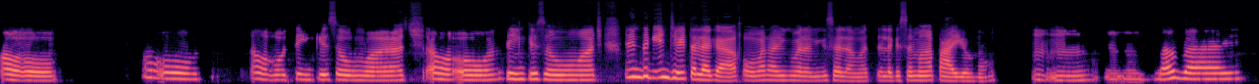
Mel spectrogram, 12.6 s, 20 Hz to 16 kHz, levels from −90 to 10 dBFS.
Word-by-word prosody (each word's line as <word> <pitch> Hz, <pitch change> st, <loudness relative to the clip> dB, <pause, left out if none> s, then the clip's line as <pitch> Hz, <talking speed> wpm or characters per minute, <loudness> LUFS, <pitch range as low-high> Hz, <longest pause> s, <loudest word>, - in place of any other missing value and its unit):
Oo. 190 Hz, -4 st, +2 dB, 0.8 s
Oo, 300 Hz, -4 st, -1 dB, 0.8 s
oo, 225 Hz, -5 st, -2 dB, 0.2 s
thank 225 Hz, -2 st, -4 dB
you 220 Hz, -, +4 dB
so 215 Hz, -2 st, +2 dB
much. 195 Hz, +3 st, -1 dB
Oo, 215 Hz, -3 st, +2 dB
thank 245 Hz, -1 st, +3 dB
you 245 Hz, -, +5 dB
so 230 Hz, -3 st, +1 dB, 0.2 s
much 210 Hz, -1 st, -1 dB, 0.2 s
and 335 Hz, 0 st, +5 dB
nag-enjoy 305 Hz, -5 st, +4 dB
talaga 200 Hz, -6 st, +2 dB
ako. 195 Hz, -1 st, -4 dB
Maraming-maraming 195 Hz, -2 st, -3 dB
salamat 170 Hz, -3 st, -4 dB
talaga 185 Hz, 0 st, -4 dB
sa 190 Hz, +1 st, -2 dB
mga 195 Hz, 0 st, 0 dB
payo 170 Hz, -2 st, 0 dB
mo. 165 Hz, +3 st, -11 dB, 0.4 s
Mm, 195 Hz, -1 st, -7 dB
mm, 125 Hz, 0 st, -10 dB, 0.2 s
ba-bye. 250 Hz, 0 st, +2 dB
210 Hz, 125 wpm, -19 LUFS, 190-240 Hz, 0.8 s, you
